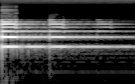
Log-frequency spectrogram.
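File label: NOODLE SHORT, Guitar & Bass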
